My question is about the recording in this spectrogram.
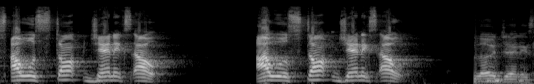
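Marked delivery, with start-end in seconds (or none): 0.1-4.1 loud, pumped-up declaration; hype shout. Pretend. Streamer yelling at chat about beating Janix, pumped shout. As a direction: roar it like a fight promo.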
